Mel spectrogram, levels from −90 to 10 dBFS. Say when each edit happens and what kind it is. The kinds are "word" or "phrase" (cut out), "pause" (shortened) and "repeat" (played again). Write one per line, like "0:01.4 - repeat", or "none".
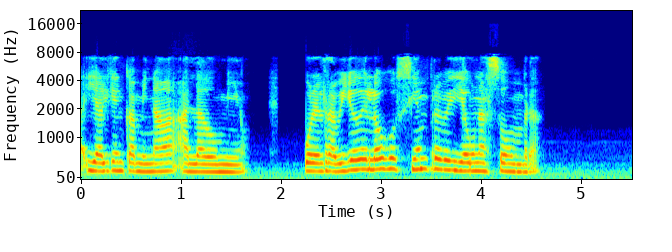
none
